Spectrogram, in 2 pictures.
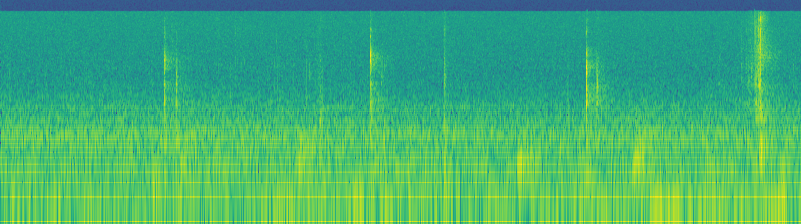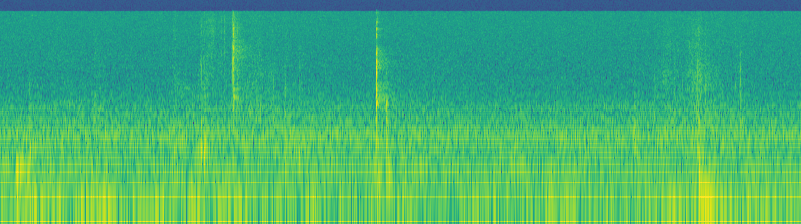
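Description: Fingertips tap the buttons of a digital scale, making short clicks.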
